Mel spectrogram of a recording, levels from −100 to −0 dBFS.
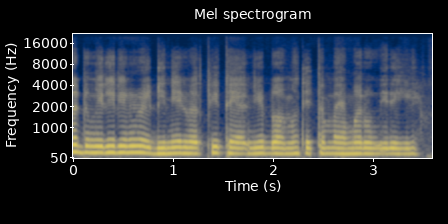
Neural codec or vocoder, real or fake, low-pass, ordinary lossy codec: codec, 44.1 kHz, 2.6 kbps, DAC; fake; 19.8 kHz; none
